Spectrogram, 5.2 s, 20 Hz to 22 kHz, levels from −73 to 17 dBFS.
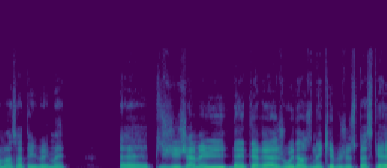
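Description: A speech recording, with nothing technically wrong with it.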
